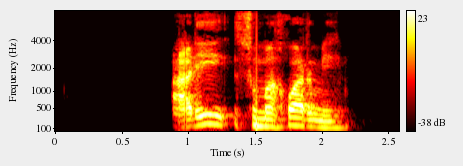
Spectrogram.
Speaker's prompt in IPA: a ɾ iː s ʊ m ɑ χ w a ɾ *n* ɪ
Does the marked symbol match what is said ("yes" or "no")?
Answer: no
